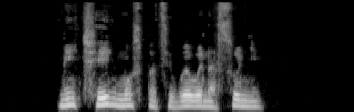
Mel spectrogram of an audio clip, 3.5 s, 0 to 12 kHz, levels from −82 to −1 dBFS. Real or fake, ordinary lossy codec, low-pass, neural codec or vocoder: real; AAC, 64 kbps; 10.8 kHz; none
